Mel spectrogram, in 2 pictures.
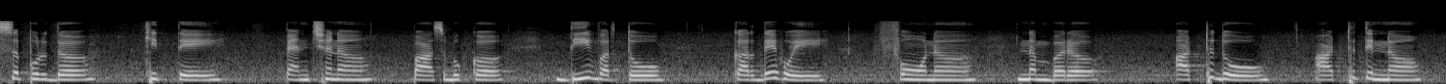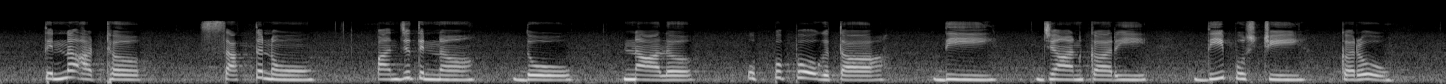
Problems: none marked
